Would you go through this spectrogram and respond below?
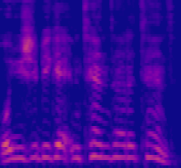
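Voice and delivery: high, loud imitation of a demanding mom; scolding mom. Mom pressing her boy for better marks, imitated scolding.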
